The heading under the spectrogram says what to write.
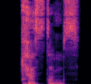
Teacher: And customs is pronounced slash kvs.tmz slash, stress on the first syllable, with a soft T and a clear Z sound at the end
